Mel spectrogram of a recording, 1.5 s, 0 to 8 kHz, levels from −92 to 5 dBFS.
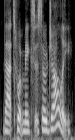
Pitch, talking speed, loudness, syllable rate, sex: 220 Hz, 235 wpm, -15 LUFS, 5.8 syllables/s, female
